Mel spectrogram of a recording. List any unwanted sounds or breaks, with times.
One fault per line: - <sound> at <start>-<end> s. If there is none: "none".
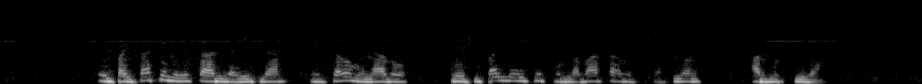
none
